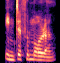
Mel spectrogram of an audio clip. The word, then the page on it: interfemoral: Indian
